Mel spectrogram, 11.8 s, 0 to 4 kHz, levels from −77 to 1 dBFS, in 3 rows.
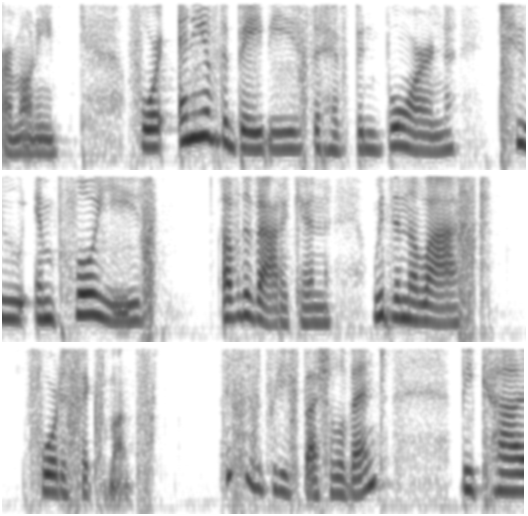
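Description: A speech clip with aliasing throughout. The sibilants sound gritty and metallic, and energy runs hard up to 4 kHz. That fits a drop to an 8 kHz rate with no low-pass first. Content above 4 kHz folds back to false pitches, roughly 20 dB below the speech.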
